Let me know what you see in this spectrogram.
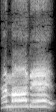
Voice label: self task on it, excited guy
